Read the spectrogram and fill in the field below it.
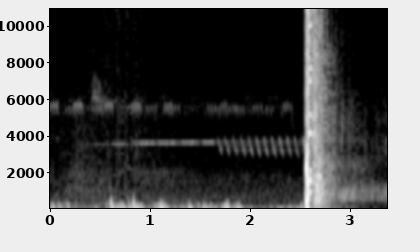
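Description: A single sharp shot from a 1911 pistol firing 230 grain full metal jacket ammunition at a steel helmet outdoors, a loud crack near the end following quiet murmuring talk and a faint insect-like whine.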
